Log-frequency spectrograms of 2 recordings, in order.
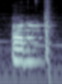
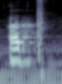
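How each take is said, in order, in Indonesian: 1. Huruf t akhir ada desis angin yang sedikit. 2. Huruf t akhir ada desis angin yang sedikit.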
